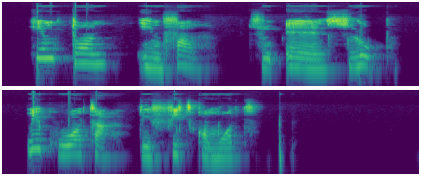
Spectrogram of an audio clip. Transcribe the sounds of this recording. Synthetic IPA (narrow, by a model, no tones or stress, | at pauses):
hĩmtɔn | ĩnfãm | tʰuɛslop̚ | mekwɔtad̥efitkɔmɔt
